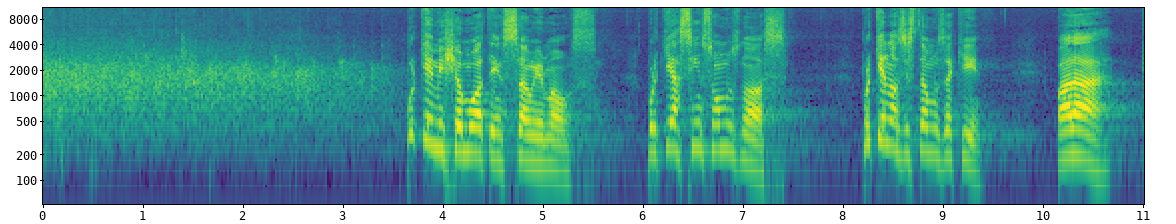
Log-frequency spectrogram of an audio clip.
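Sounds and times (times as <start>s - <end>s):
audience applause: 0.0s - 3.6s
speech: 3.6s - 7.5s, 8.2s - 9.5s, 10.1s - 11.0s.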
